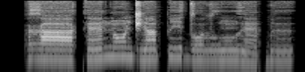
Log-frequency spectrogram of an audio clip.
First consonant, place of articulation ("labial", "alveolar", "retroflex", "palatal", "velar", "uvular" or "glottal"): velar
